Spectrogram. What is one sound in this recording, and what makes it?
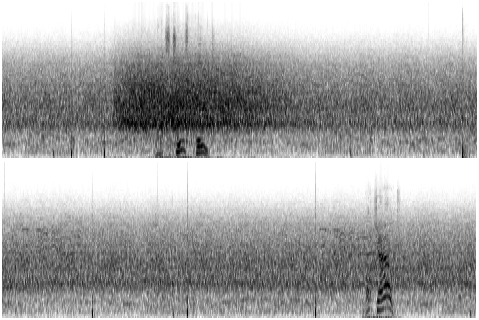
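A stadium crowd roars steadily, swelling loudly for a few seconds.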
